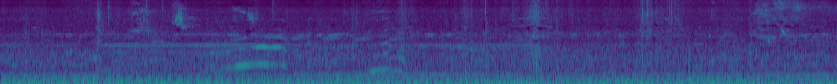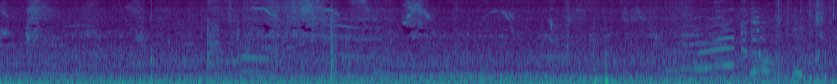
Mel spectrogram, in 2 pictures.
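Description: Steady low outdoor rumble with a few short chirping animal calls, one about two seconds in and more near the end, and scattered light clicks and rustles.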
